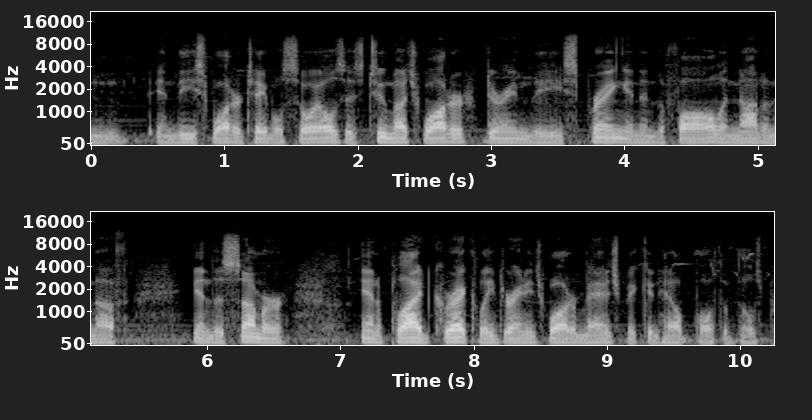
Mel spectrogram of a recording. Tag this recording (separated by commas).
Speech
